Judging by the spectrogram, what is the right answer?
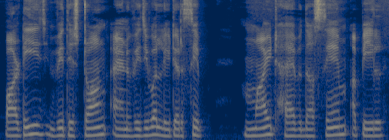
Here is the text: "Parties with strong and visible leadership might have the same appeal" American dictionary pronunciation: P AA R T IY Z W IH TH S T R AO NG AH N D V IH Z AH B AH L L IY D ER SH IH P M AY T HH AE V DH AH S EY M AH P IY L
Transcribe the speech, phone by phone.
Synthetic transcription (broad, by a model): P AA R T IY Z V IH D S T R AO NG AH N D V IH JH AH AH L L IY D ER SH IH P M AY T HH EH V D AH S EY M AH P IY L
